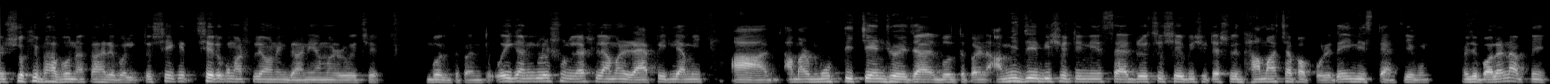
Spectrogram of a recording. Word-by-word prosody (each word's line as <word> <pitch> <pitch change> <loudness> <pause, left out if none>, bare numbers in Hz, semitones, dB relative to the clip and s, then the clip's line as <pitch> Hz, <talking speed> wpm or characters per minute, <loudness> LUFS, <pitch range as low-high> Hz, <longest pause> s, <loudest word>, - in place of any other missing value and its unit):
সখি 155 +2 +3
ভাবনা 125 -2 +1
কাহারে 120 -2 -2
বলি। 105 -1 -3
তো - - -2
সেক্ষেত্রে 145 -1 -3
সেরকম 140 -3 +5
আসলে 125 0 -4
অনেক 115 -1 -4
গানই 105 +2 -3
আমার 110 -1 -3
রয়েছে। 105 0 -3 0.6
বলতে 105 -3 0
পারেন। 100 0 -5
তো - - -9
ওই 145 - +6
গানগুলো 145 +1 +2
শুনলে 135 -4 -3
আসলে 135 0 -3
আমার 130 0 -1
রেপিডলি 120 +2 0
আমি 120 0 -3 0.4
আ - - +7 0.5
আমার 120 0 -1
মুডটি 130 +1 +1
চেঞ্জ 140 -2 +5
হয়ে 120 -2 +5
যায় 115 -2 +3
বলতে 115 -1 -1
পারেন। 115 0 0 0.2
আমি 140 +4 +3
যে 150 - +7
বিষয়টি 140 -1 -1
নিয়ে 130 0 -1
স্যাড 120 0 +3
রয়েছি, 130 +1 +2
সে 135 - +3
বিষয়টা 125 0 -1
আসলে 130 0 -2
ধামাচাপা 130 +1 +1
পড়ে 105 +1 -3
দেই 125 +1 +1
ইনস্ট্যান্টলি 120 -3 -2
এবং 110 0 -6 0.4
ওই 120 - 0
যে - - +6
বলেন 130 +4 +5
না, - - +2
আপনি 125 - -5
125 Hz, 190 wpm, -24 LUFS, 115-135 Hz, 0.6 s, আ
